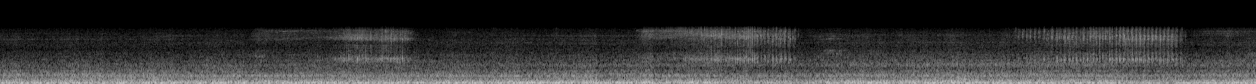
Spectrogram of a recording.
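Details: Snoring during a short nap while travelling by car: three slow, rasping breaths about every four seconds over a steady loud background rumble.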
